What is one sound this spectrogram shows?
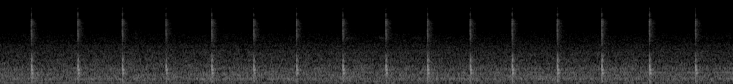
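Fingernails tap on a table in a slow, steady rhythm.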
